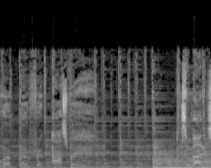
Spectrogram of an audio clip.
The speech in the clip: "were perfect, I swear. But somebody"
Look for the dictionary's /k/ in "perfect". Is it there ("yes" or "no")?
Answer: yes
